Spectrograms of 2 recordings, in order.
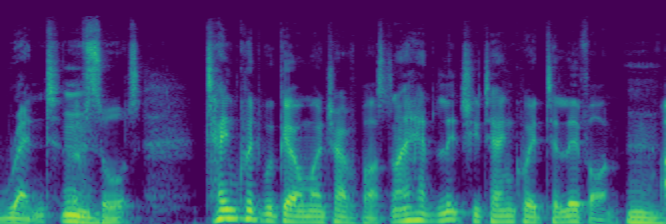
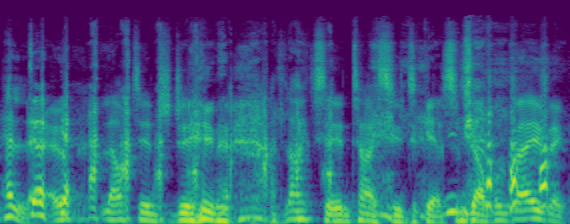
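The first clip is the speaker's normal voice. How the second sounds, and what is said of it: Posh English public school accent. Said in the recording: “my posh public school. ... accent.”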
